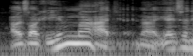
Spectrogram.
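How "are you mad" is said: shocked. Retold or imitated. Shocked at prognosis.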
